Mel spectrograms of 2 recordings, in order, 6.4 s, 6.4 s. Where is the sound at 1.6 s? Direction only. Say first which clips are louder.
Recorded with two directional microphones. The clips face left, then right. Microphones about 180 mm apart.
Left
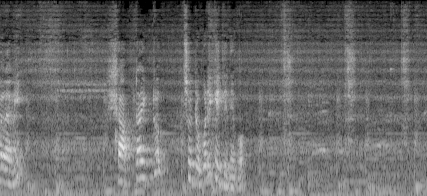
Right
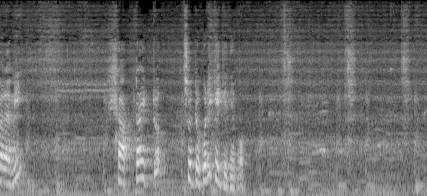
Right 4 dB; 50° right (ahead or behind).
